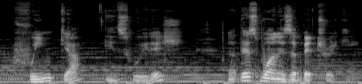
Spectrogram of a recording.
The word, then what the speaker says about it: skinka: The SK is pronounced almost like the first sound of whew, And in sounds the same in English. And the ka at the end would be like the crane going kaka, but you just don't use the first one.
